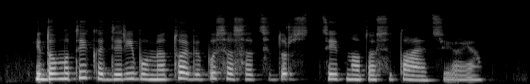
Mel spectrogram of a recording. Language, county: Lithuanian, Utena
